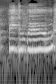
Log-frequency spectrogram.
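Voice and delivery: bright peekaboo reveal. Real, not acted. Playing peekaboo with baby.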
